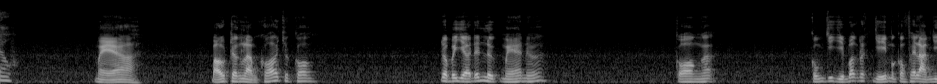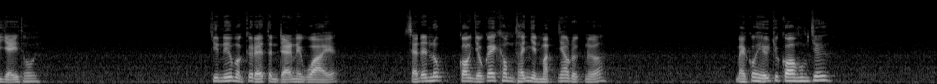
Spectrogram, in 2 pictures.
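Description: A man speaks nearby with halting emotion.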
